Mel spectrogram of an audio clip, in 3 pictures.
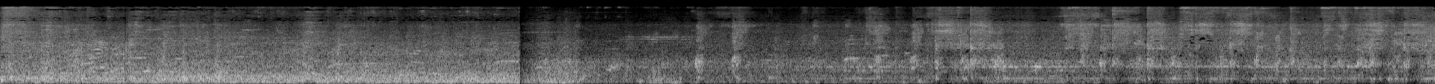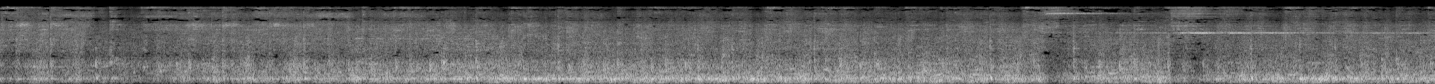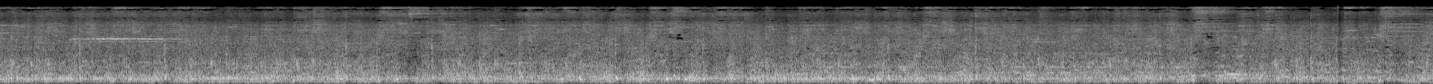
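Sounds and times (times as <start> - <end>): train wheels rumbling on rails: 0.0 - 43.0
train wheels squealing: 6.3 - 19.8, 23.4 - 34.6.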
